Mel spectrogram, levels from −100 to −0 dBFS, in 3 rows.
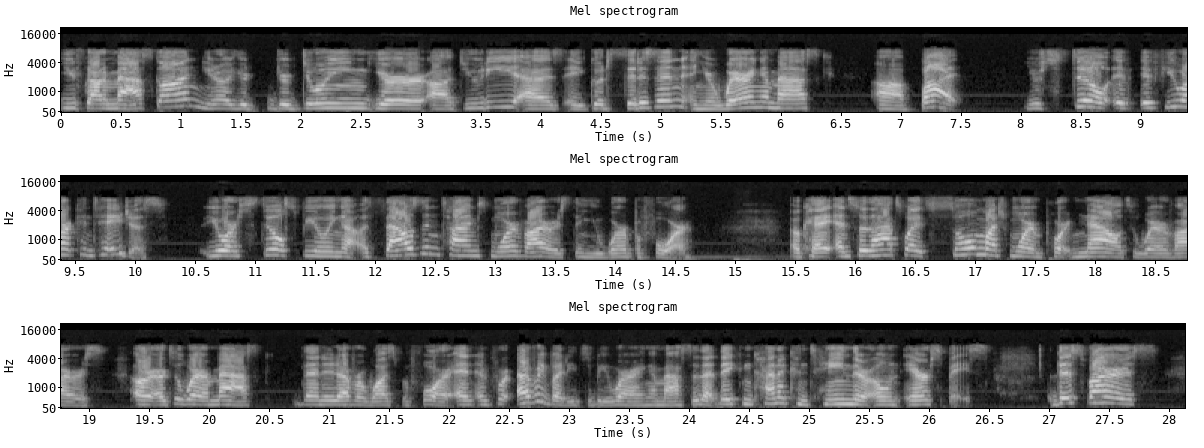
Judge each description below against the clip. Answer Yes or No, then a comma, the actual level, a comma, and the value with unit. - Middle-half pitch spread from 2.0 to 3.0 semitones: No, average, 4.9 semitones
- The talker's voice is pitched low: No, high, 210 Hz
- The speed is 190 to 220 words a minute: Yes, average, 195 wpm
